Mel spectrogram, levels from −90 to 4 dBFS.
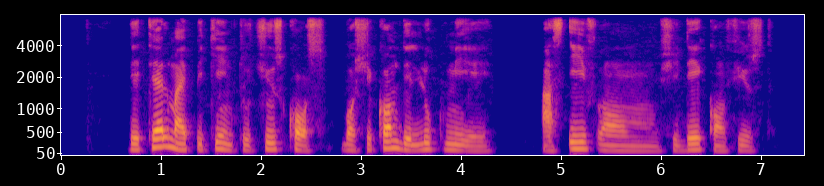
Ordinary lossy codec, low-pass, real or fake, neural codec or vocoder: none; 7.2 kHz; real; none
